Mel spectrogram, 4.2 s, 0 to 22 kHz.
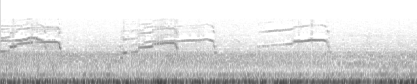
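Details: Bald eagles at a Southwest Florida nest, 5 April 2023, with fledged eaglets back home; three separate high, thin whistled calls, each slurring up and falling away, sound over a deep rumble of wind.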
